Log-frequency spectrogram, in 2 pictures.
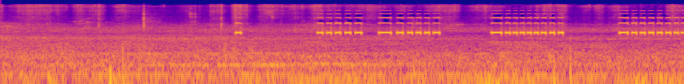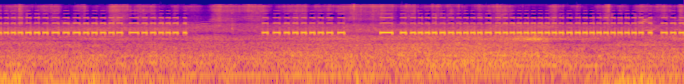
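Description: Nokta AccuPoint pinpointer sounding a steady high beep in on-and-off stretches, then holding it for the last few seconds, as it is worked over a shallow buried target. A low rumble runs underneath.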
